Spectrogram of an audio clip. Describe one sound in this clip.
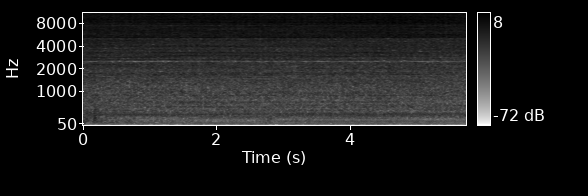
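An engine drones steadily.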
